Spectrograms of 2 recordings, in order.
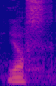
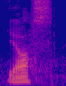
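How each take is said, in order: No difference in how they are said.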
